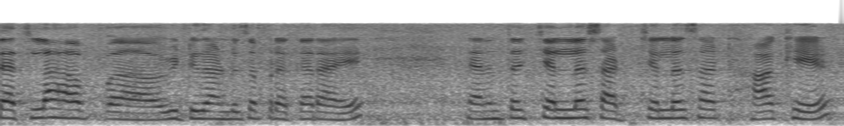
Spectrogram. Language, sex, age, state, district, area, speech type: Marathi, female, 18-30, Maharashtra, Akola, urban, spontaneous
